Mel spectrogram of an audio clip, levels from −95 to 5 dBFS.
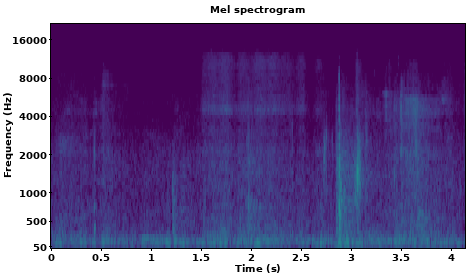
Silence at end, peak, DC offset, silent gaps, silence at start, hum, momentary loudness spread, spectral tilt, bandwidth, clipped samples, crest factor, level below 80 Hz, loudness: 0 s; -28 dBFS; under 0.1%; none; 0 s; none; 11 LU; -4 dB/octave; 13 kHz; under 0.1%; 28 dB; -80 dBFS; -57 LUFS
